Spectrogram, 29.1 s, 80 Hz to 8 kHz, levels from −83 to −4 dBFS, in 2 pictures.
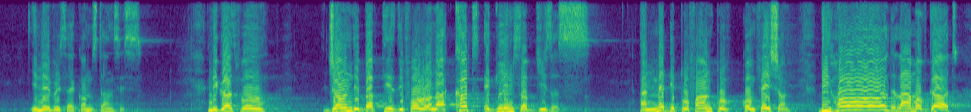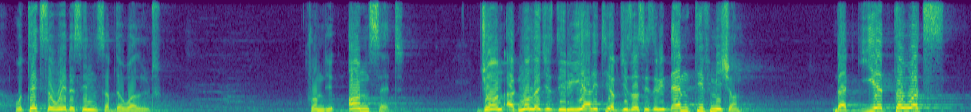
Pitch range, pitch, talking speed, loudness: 145-210 Hz, 180 Hz, 100 wpm, -12 LUFS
